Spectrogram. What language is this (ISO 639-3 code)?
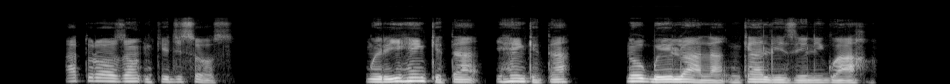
ibo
